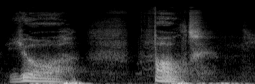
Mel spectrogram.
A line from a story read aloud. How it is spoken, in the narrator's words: groans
